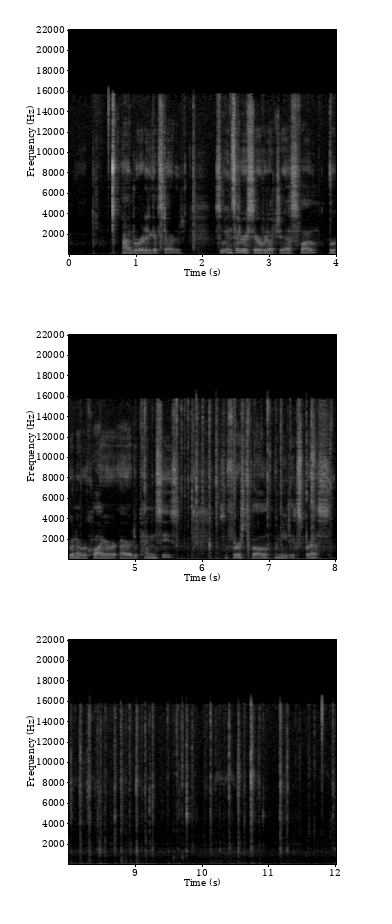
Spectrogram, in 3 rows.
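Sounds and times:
typing on computer keyboard: 0:05.6 - 0:12.0.

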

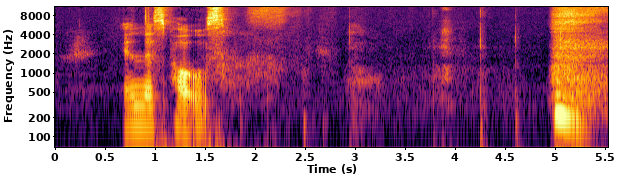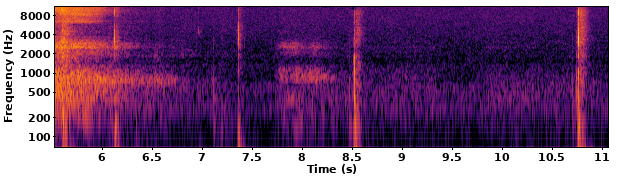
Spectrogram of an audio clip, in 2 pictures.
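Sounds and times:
woman sighing exhale: 0:05.0 - 0:06.2.

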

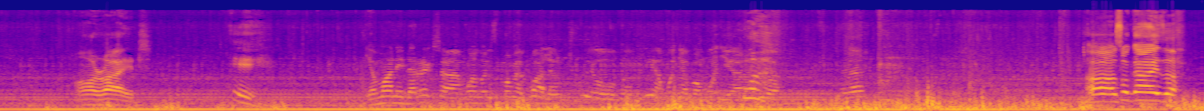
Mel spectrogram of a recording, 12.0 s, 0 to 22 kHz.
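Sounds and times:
motorboat engine rumbling: 0:00.0 - 0:12.0.

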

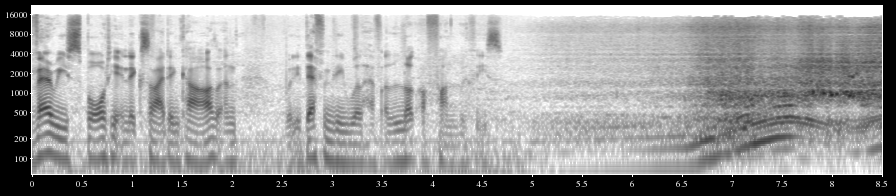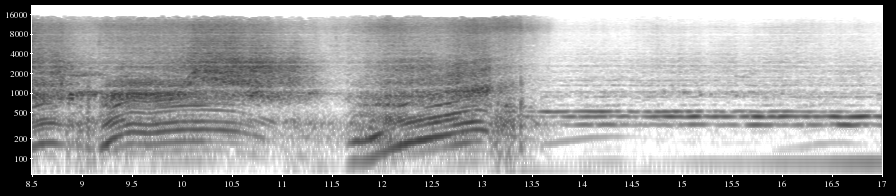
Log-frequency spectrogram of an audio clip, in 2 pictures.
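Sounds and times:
car engine revving hard: 0:05.1 - 0:13.6.

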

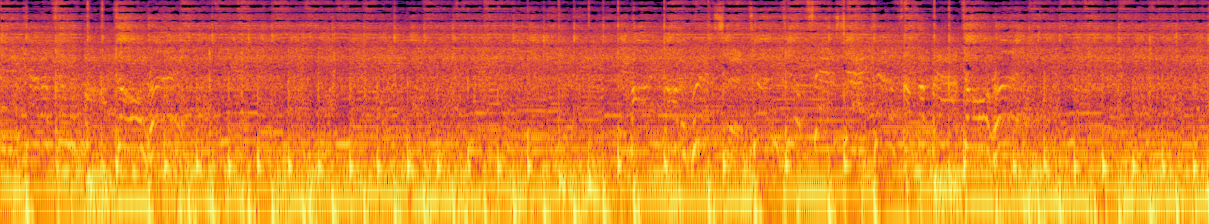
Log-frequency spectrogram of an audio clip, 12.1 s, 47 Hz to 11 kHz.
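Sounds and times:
bass guitar: 0:00.0 - 0:12.0
distorted electric guitars: 0:00.0 - 0:12.0
drum kit beat: 0:00.0 - 0:12.0.

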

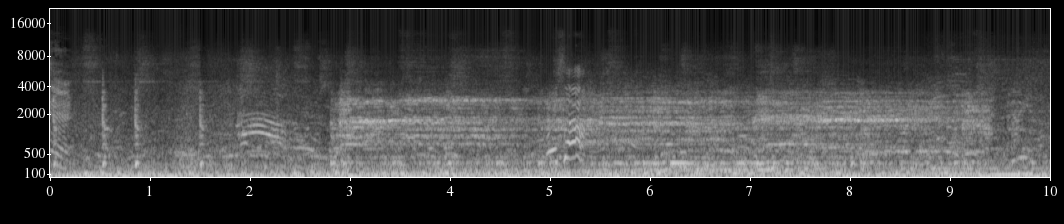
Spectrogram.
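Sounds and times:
funfair music: 0:00.0 - 0:10.0
low rumble: 0:00.2 - 0:10.0
steady electronic chord: 0:02.6 - 0:10.0.

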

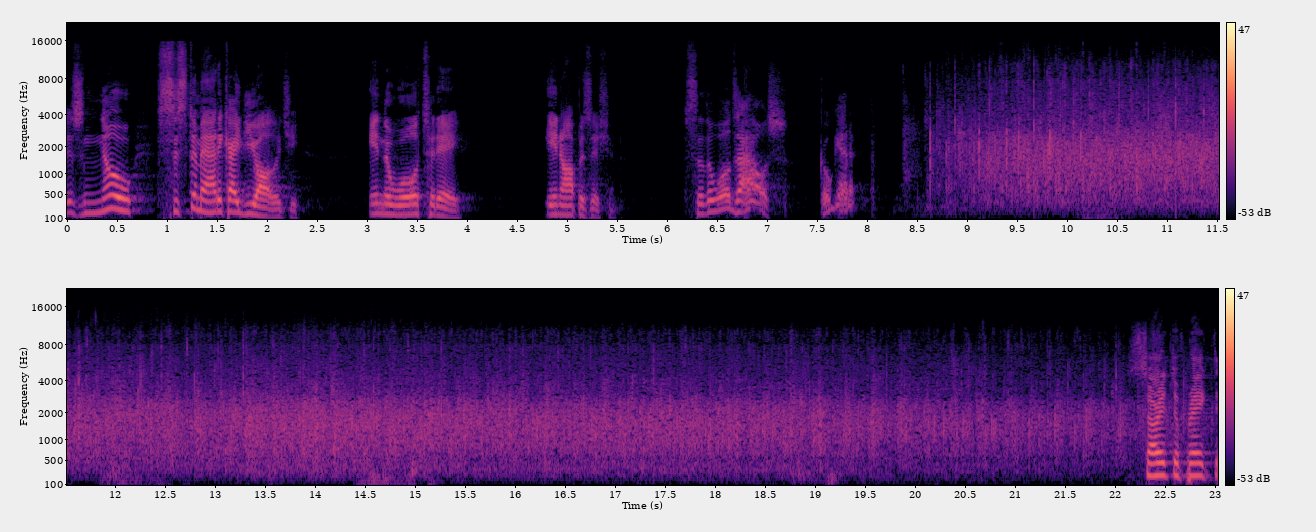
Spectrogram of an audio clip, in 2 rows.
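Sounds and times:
large audience applauding: 0:08.4 - 0:23.0.

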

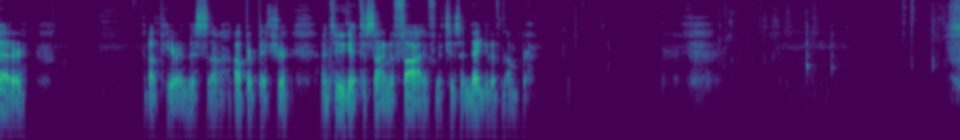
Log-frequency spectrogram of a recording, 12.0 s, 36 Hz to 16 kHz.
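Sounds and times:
computer mouse clicks: 0:11.3 - 0:11.8.

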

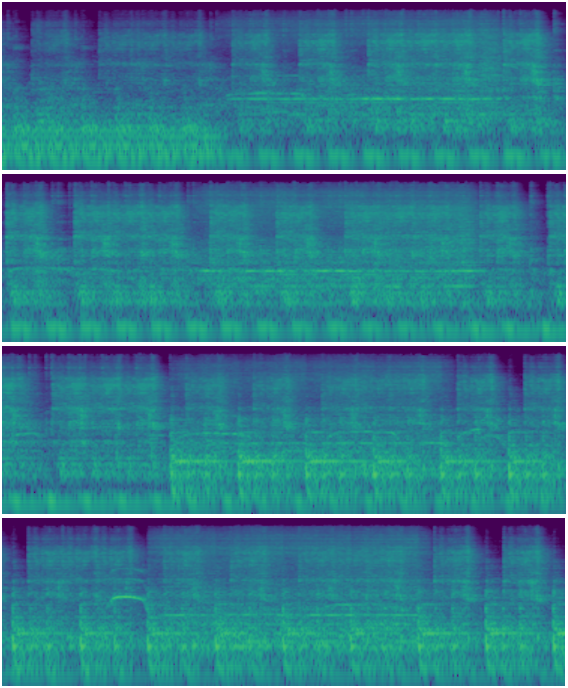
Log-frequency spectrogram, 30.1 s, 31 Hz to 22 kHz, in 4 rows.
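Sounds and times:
deep bassline: 0:00.0 - 0:30.0
kick-drum beat: 0:00.0 - 0:30.0.

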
